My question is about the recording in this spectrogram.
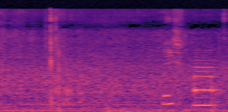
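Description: Quiet low background hum with a single sharp click about half a second in, and a brief spoken word near the end.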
